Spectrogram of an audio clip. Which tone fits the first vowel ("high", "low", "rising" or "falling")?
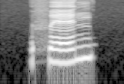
rising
